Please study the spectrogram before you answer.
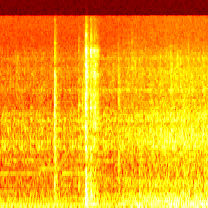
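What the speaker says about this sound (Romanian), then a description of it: "hai să vedem cum merge camionul." An Iveco army truck converted into a camper drives along, its low steady engine rumble and road noise filling the cabin, with a brief mechanical clunk partway through and no talking.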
